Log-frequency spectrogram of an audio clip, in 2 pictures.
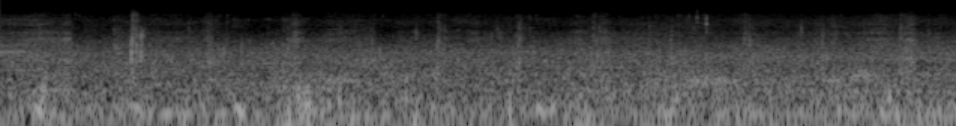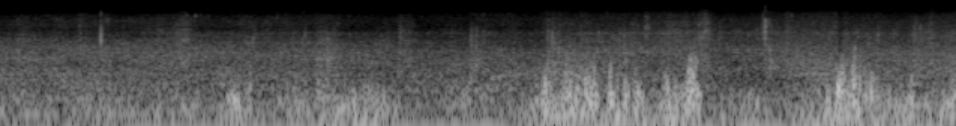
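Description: Wind buffeting the microphone: a low rumble that swells and gusts louder near the end.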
